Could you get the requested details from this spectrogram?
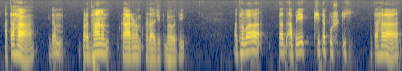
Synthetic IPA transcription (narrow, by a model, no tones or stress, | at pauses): ɐt̪ɐɦɐ | it̪ɐm | pɾɐd̪ʱaːnɐm | kaːɾɐɳɐmkɐd̪aːt͡ʃit̪bʱɐʋɐt̪i | ɐt̪ʰɐʋaː | t̪ɐd̪ɐ̰peːkʂit̪ɐpuʂʈii | ɐt̪ɐɦɐ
